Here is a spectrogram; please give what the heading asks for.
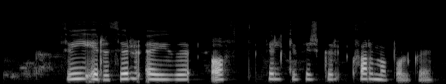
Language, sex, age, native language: Icelandic, female, 20-29, Icelandic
